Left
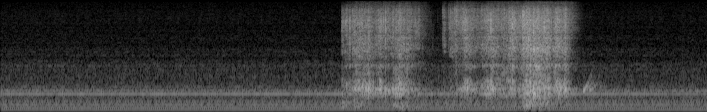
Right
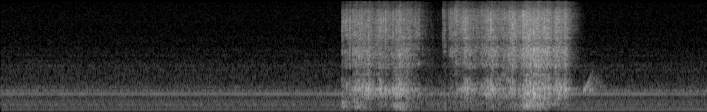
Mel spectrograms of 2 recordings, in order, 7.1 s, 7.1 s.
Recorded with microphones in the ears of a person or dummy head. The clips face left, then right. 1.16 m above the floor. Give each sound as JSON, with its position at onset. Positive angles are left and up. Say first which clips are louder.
{"t": 3.4, "sound": "crumpling", "louder": "even", "side_deg": -15, "distance_m": 0.5}
{"t": 5.8, "sound": "dripping", "louder": "left 1 dB", "side_deg": 30, "distance_m": 4.5}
